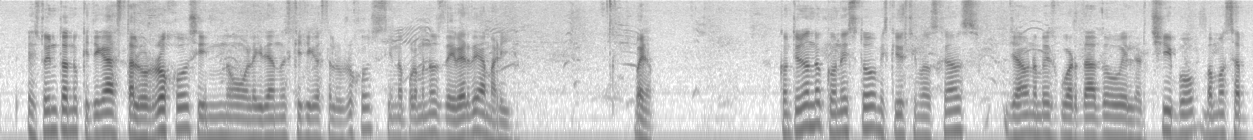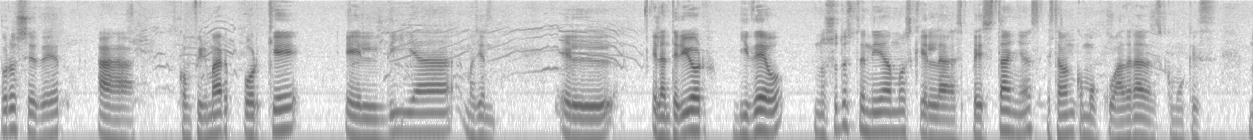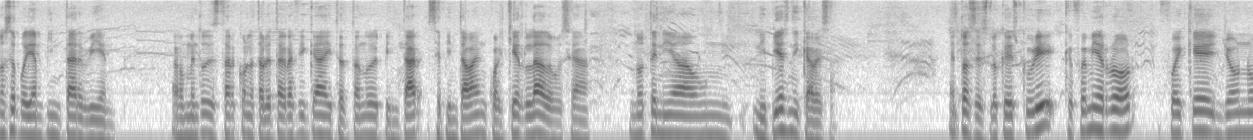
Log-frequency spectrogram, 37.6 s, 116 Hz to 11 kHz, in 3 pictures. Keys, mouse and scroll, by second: 6.9 click, 9.3 click, 11.7 middle click, 11.9 scroll down 1, 12.2 scroll up 1, 13.6 click, 15.2 middle click, 15.5 middle click, 16.6 click, 20.6 click.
